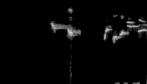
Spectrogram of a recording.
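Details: European goldfinch song, played to train songbirds and stimulate breeding goldfinches to mate: a short fragment with a high slurred note, then after a pause a run of quick, bright twittering notes, on an otherwise silent background.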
